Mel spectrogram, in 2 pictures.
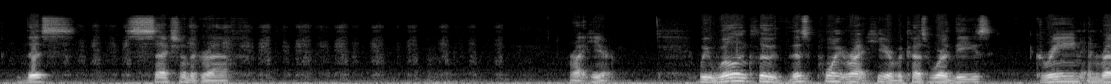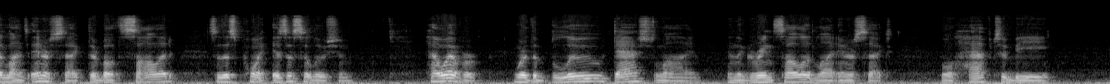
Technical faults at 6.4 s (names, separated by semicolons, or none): none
